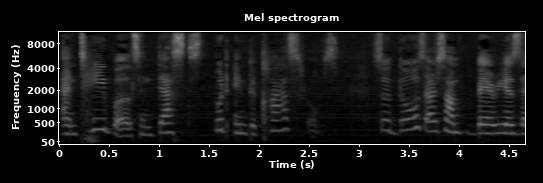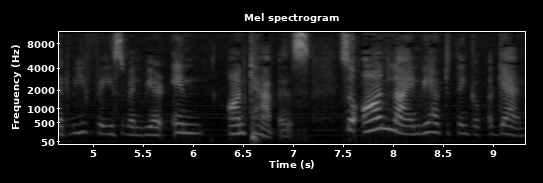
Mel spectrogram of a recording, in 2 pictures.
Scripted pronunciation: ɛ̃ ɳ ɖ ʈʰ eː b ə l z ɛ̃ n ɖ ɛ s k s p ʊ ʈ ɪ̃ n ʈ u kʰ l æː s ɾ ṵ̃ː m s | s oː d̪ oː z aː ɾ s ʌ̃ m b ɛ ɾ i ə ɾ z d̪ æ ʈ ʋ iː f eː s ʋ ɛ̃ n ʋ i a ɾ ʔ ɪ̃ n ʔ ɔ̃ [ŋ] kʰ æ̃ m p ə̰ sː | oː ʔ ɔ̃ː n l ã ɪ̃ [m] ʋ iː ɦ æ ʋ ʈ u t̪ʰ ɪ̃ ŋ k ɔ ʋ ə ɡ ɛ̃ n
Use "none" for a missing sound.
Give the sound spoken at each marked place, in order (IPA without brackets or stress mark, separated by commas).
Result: n, n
